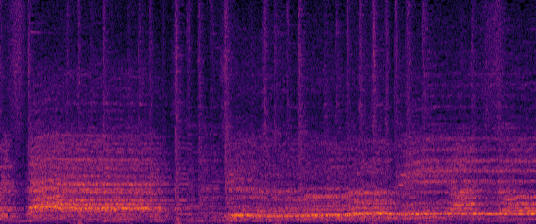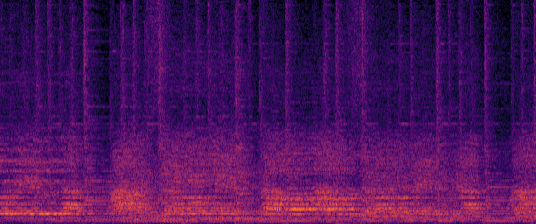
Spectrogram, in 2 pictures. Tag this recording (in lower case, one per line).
singing choir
